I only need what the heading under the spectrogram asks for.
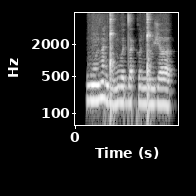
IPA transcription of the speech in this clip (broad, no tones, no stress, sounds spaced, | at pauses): v ũ z ã ɡ͡ǃ ũ β ɵ d a k ɵ ŋ͡ǃ ũ ʒ ɐ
